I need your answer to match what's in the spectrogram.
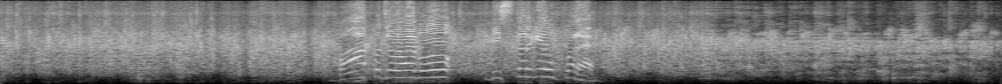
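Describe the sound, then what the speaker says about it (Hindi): An audience claps steadily and loudly for a farmer's mother at an award gathering, with someone talking over the applause partway through. "भाई एक बारी इस माँ के लिए जरूर तालियां होनी चाहिए"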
